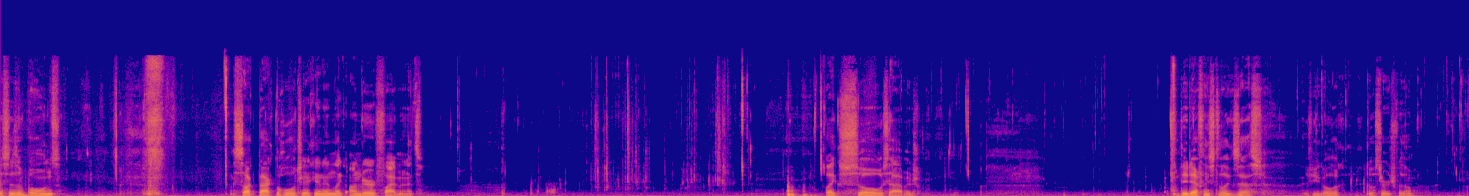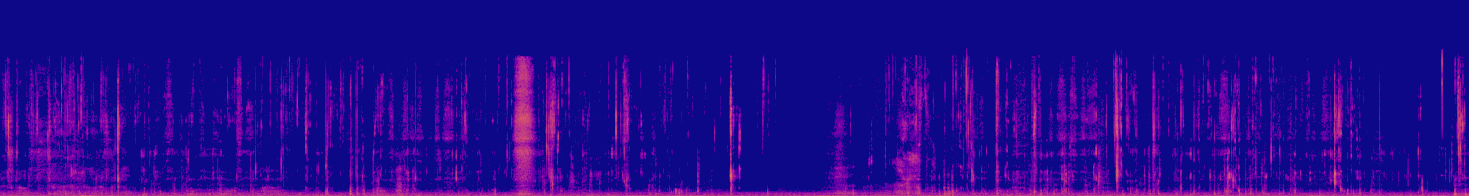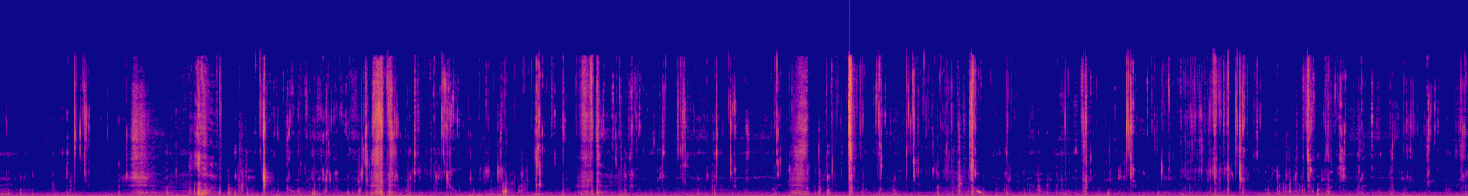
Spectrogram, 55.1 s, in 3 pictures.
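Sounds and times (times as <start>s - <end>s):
close chewing of chicken: 5.6s - 28.2s, 28.9s - 55.0s
crunching: 5.8s - 9.5s.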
